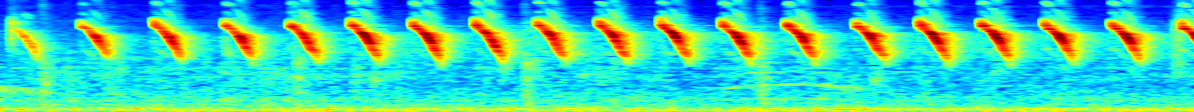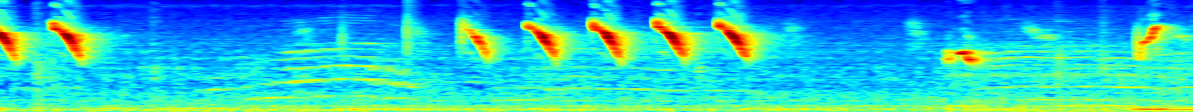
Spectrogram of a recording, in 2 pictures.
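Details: Bar-winged prinia singing energetically as a lure for crystal ciblek: a long even series of about twenty sharp downslurred chirps at a steady fast pace, a pause with a soft lower warble, then a shorter burst.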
